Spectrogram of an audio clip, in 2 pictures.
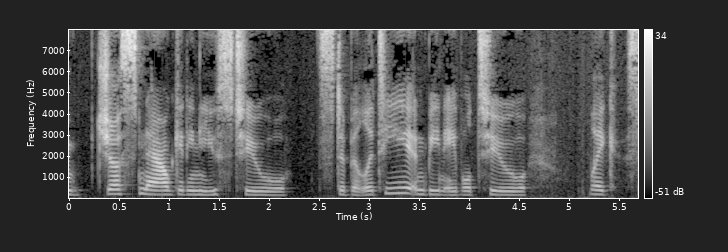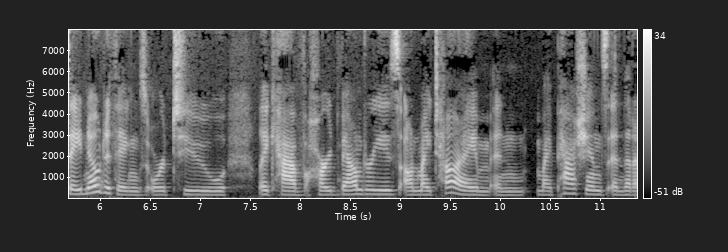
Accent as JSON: {"language": "English", "town": "Denver", "region": "Colorado", "country": "United States", "tie": "born or raised there", "said": "I grew up in Denver"}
